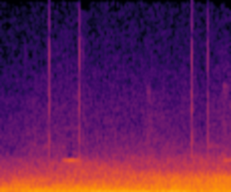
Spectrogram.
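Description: An engine running steadily nearby: a low hum holding one pitch over a background rush of outdoor noise.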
